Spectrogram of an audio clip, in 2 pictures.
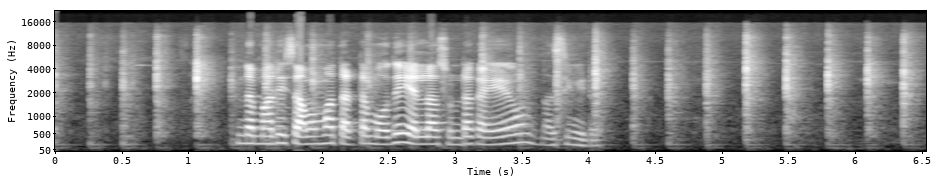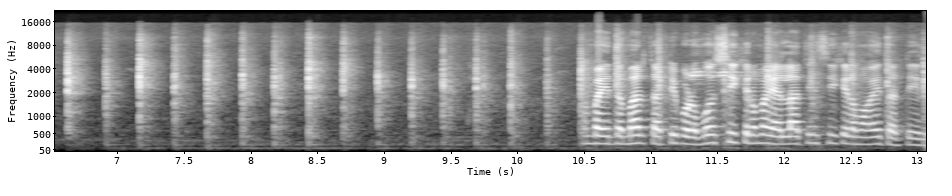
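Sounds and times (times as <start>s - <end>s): wooden masher tapping berries: 0.0s - 13.0s.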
